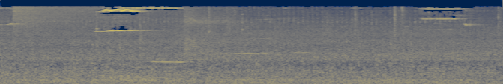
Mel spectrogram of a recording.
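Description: A city bus engine rumbles close by.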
